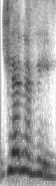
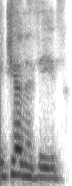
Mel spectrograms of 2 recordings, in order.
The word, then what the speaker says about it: Genevieve: okay all right and you can pronounce my name genevieve that's the american version there are lots of different versions around the world and i usually go by genevieve genevieve all right now tell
